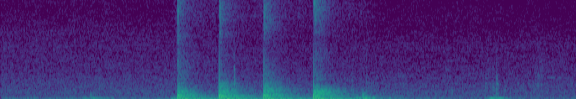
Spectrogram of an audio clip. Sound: knocking

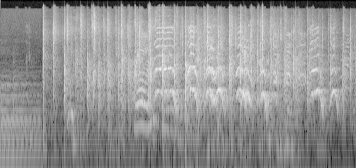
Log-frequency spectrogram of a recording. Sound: audience applauding; audience cheering

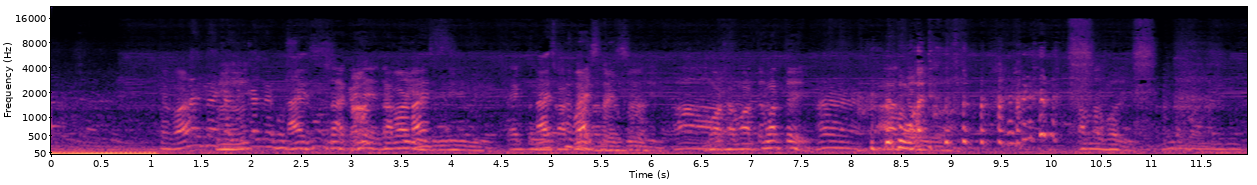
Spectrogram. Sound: people talking randomly

